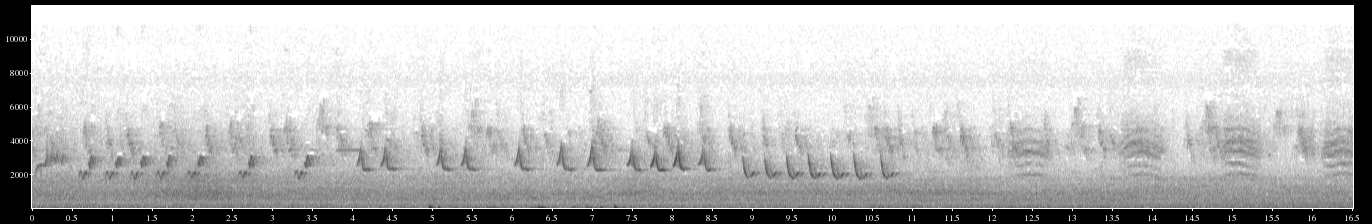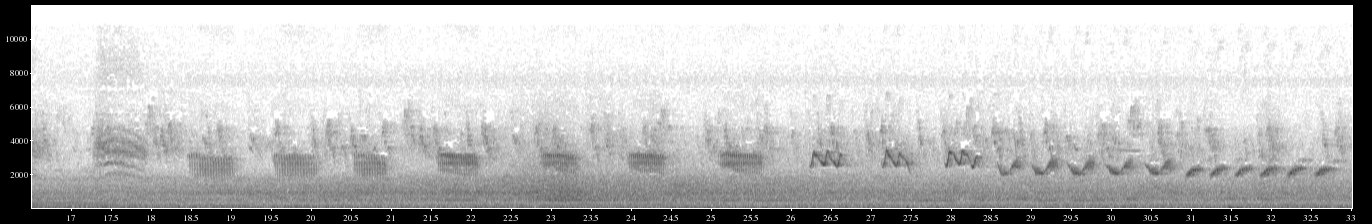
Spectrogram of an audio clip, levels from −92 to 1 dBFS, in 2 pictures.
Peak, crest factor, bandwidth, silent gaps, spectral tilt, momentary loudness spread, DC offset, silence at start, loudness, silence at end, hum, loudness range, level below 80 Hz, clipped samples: -18 dBFS; 20 dB; 11.5 kHz; none; -5 dB/octave; 8 LU; under 0.1%; 0 s; -37 LUFS; 0 s; none; 7 LU; -46 dBFS; under 0.1%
